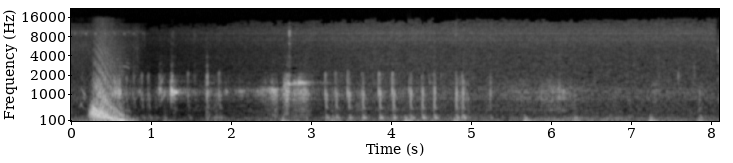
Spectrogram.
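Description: A quick falling swoosh at the start, then a faint metal detector target tone with many short muffled clicks and knocks, and a low pulsing rumble from the water.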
